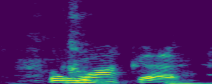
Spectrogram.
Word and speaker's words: Nwaka: Nwaka. – Thank you. – Silent N. Yes.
